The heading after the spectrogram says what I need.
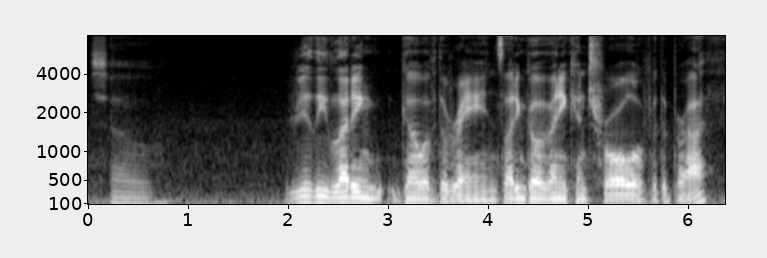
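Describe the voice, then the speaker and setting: Low-voiced man guiding a meditation. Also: steady tone, unhurried. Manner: gently instructing in short, spaced phrases. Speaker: meditation teacher. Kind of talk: guided meditation. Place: group meditation session in a room. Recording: background rumble and noise.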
